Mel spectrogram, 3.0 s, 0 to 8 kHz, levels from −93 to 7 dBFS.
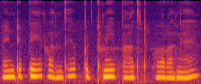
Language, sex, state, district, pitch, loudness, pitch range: Tamil, female, Tamil Nadu, Nilgiris, 180 Hz, -16 LUFS, 165-195 Hz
